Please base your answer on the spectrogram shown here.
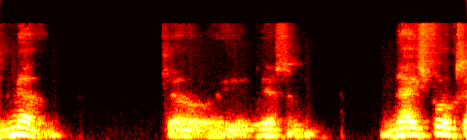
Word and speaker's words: Mebane: When you read it, it's spelled Mebane. And I was saying Mebane, but I was corrected. It's not Mebane, it's Mebane.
